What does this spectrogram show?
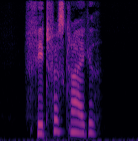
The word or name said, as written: fedtforskrækket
